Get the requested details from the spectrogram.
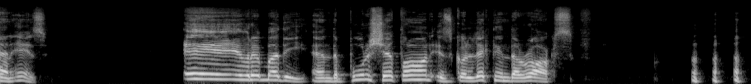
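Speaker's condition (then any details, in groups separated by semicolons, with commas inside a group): No condition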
